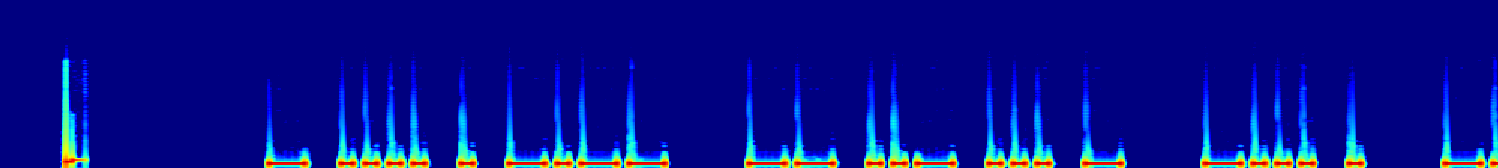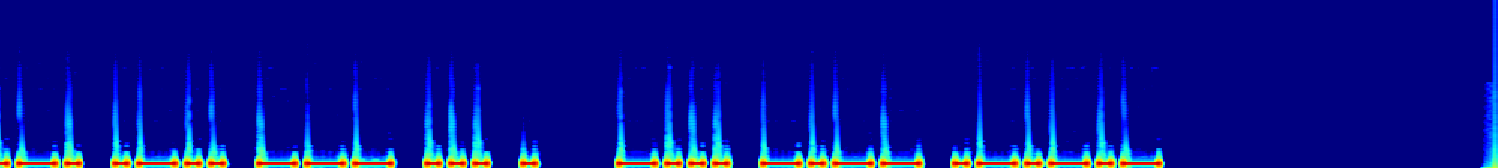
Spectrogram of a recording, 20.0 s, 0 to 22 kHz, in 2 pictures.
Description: Morse code, heard as a keyed tone, about 15 wpm, 700 Hz. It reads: THEY MUST BE CLOSE BY.
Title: Sentences from Top 1000 Words - Review Part 1 - 15wpm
